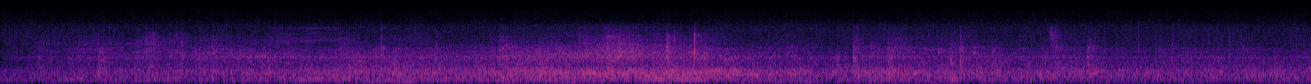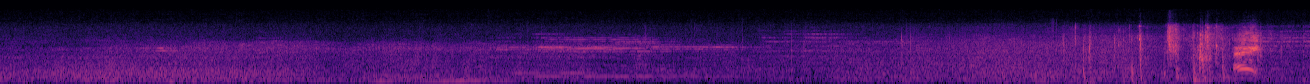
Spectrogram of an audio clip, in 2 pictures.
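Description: Film soundtrack: a sustained music score over city street and traffic noise. A burst of louder, sharper sounds comes near the end, like car horns honking.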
